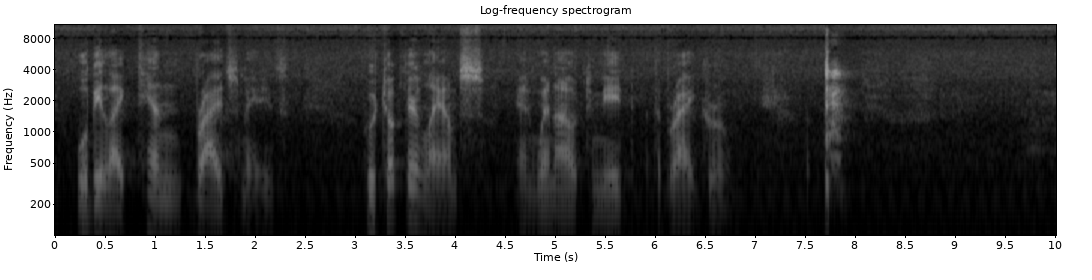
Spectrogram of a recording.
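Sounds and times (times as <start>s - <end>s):
speech: 0.2s - 2.4s, 3.1s - 6.8s, 7.7s - 8.0s
single sharp cough: 7.6s - 8.1s.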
